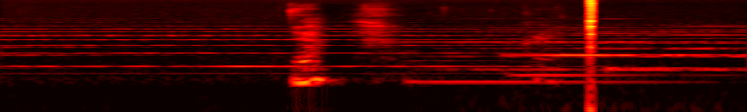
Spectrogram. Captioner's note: chuckles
